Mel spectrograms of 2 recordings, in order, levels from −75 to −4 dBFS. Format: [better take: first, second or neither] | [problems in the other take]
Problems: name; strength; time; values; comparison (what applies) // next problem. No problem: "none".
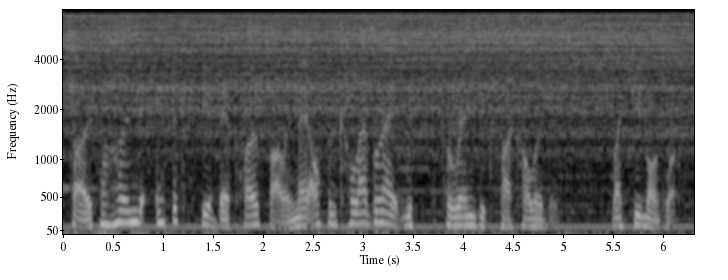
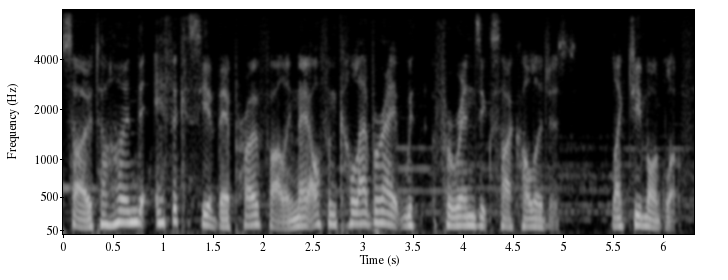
second | background sound (Bathtub (filling or washing)); 1 dB below the speech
